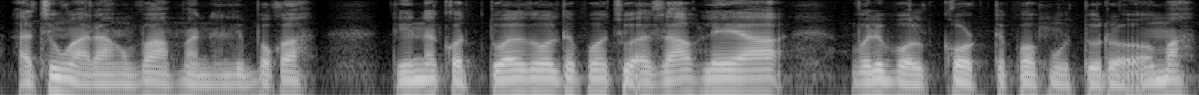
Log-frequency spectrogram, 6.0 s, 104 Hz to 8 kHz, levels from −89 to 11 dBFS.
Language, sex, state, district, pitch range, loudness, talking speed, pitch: Mizo, male, Mizoram, Aizawl, 90-110 Hz, -18 LUFS, 280 wpm, 100 Hz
